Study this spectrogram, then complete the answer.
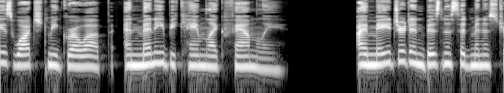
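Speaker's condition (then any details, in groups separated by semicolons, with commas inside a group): No condition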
